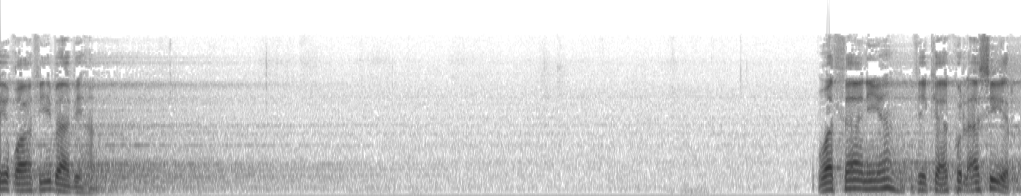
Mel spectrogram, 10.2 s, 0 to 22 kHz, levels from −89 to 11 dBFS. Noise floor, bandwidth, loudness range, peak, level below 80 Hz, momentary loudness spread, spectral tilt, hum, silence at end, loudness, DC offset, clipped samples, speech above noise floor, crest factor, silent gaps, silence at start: -57 dBFS; 10.5 kHz; 23 LU; 0 dBFS; -60 dBFS; 24 LU; -4.5 dB/octave; none; 0 s; -17 LUFS; under 0.1%; under 0.1%; 40 dB; 22 dB; none; 0 s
